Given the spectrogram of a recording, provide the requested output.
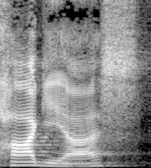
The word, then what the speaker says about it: hagios: It's pronounced hagios.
